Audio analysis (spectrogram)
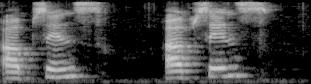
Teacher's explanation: the stress is on the very first syllable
